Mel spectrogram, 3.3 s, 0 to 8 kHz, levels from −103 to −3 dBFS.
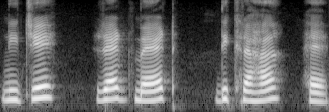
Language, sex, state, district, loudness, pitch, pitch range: Hindi, female, Himachal Pradesh, Shimla, -16 LUFS, 230 Hz, 215-245 Hz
